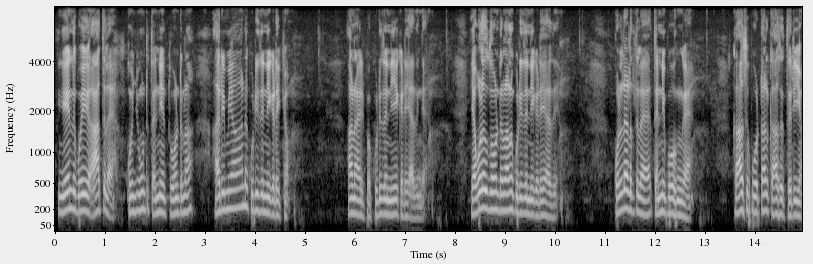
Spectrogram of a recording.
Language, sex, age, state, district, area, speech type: Tamil, male, 60+, Tamil Nadu, Thanjavur, rural, spontaneous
